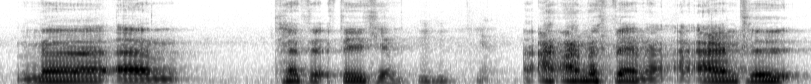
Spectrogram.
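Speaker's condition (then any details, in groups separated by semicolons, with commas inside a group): Dystonia; mouth impairment affects speech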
